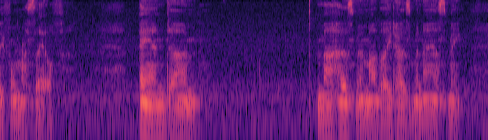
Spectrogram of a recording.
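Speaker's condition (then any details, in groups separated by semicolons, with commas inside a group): Cerebral palsy, mild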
